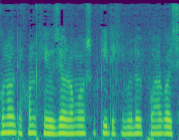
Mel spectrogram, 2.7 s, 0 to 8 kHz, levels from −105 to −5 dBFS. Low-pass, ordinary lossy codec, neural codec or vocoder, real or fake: 7.2 kHz; MP3, 32 kbps; codec, 16 kHz in and 24 kHz out, 1 kbps, XY-Tokenizer; fake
